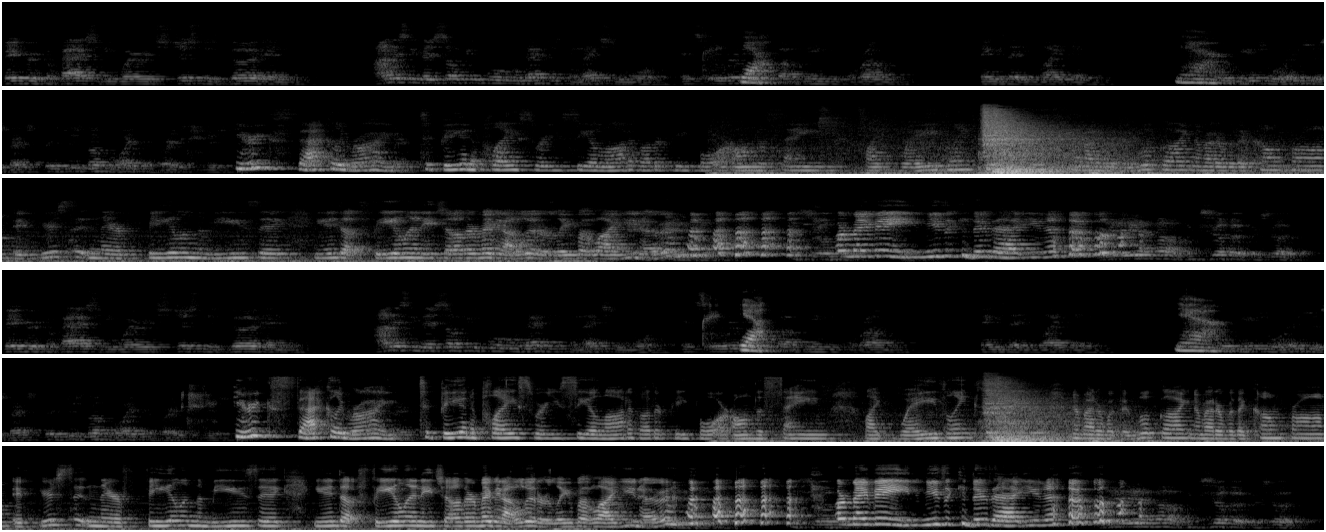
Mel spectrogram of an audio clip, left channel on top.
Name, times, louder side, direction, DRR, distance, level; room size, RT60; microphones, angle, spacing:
voice 1, 0.0-2.9 3.7-6.5 6.8-9.0 9.8-10.9 11.9-15.5 17.0-17.3 24.1-24.5 27.0-27.2 29.8-29.9 32.4-33.5 34.3-34.9 35.4-35.5 37.4-39.4, left 1 dB, 30° left, -7 dB, 1.1 m, -48 dB
voice 2, 11.7-12.2 15.1-15.2 15.5-34.2 34.8-37.7, right 5 dB, 70° right, 9 dB, 0.3 m, -31 dB
sound 1, 20.3-32.4, left 2 dB, 60° left, 0.4 m, -36 dB
4.8 x 2.4 x 2.2 m, 0.69 s
head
